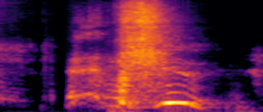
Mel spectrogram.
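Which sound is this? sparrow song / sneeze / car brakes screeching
sneeze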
